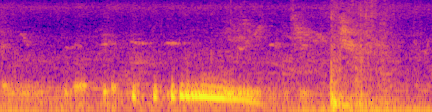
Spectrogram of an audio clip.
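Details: Male wild pigeon with red border markings, Bangladesh, performing: a series of short low pulses accelerates into one drawn-out falling coo, then a brief flutter-like burst.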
